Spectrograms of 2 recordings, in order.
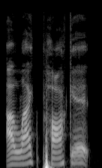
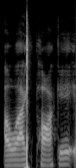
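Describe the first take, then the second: First: Very loud emphatic claim. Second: Said in the usual way. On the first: Real, not acted. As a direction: say it loud and firm.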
